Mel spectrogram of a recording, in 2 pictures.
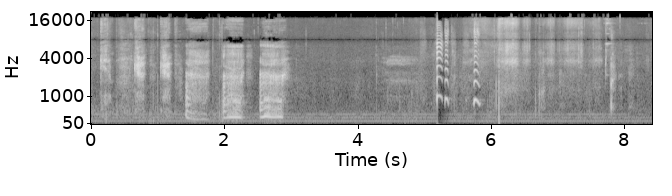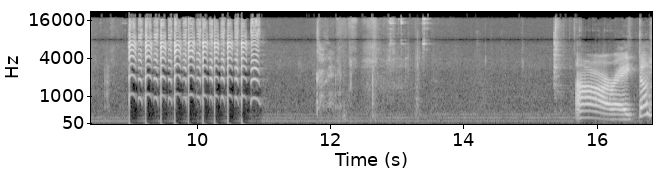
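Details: Golden retriever puppy Remmy indoors, fighting his new squeaky shark toy: rough, gruff vocal bursts early on, a long stretch of rapid high toy squeaking, then a rising whiny squeal near the end, with occasional human speech.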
